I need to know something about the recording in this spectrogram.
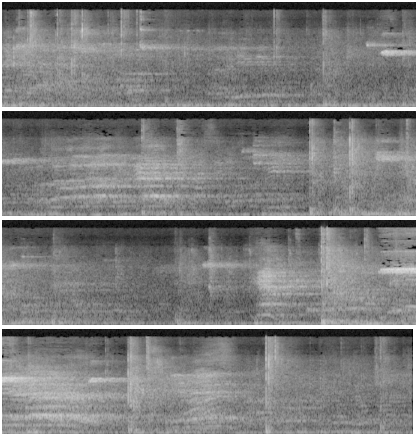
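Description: A volleyball thumps off players' arms.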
